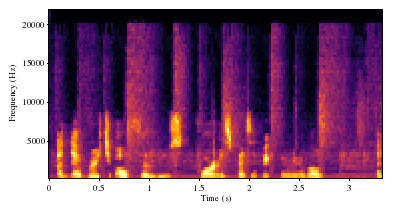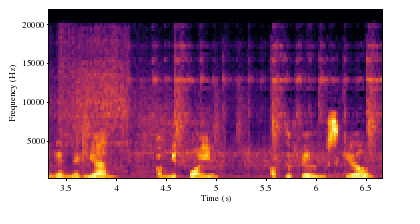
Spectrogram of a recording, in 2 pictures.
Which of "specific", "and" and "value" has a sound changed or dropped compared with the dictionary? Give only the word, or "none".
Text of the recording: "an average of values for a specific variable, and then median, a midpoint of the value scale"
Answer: value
